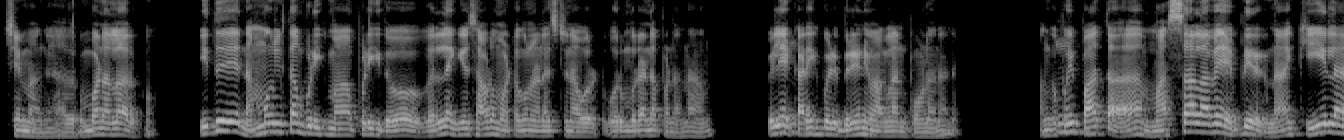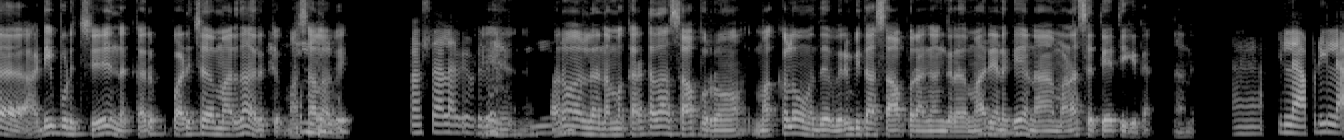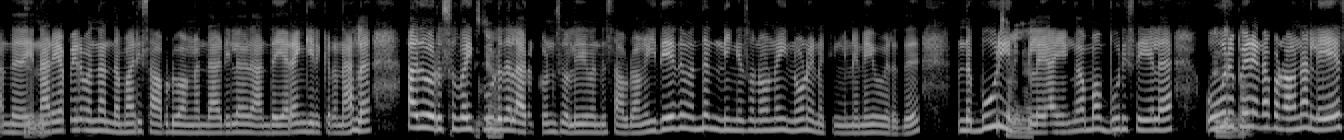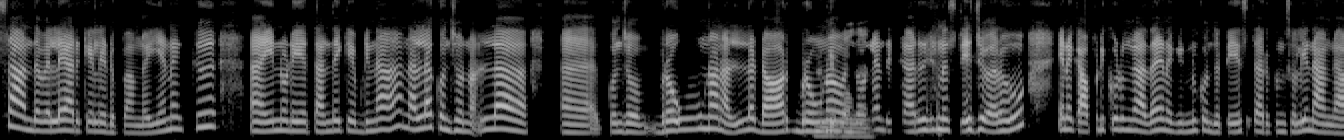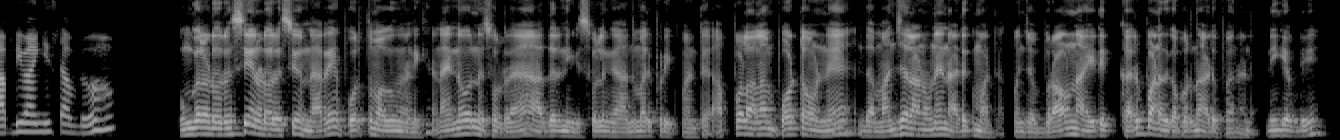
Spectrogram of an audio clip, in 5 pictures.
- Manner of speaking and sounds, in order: other background noise; chuckle; in English: "ப்ரௌனா"; in English: "டார்க் ப்ரௌனா"; in English: "ஸ்டேஜ்"; in English: "டேஸ்ட்டா"; tapping; in English: "ப்ரவுன்"
- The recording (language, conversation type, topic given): Tamil, podcast, சமையலறை வாசல் அல்லது இரவு உணவின் மணம் உங்களுக்கு எந்த நினைவுகளைத் தூண்டுகிறது?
